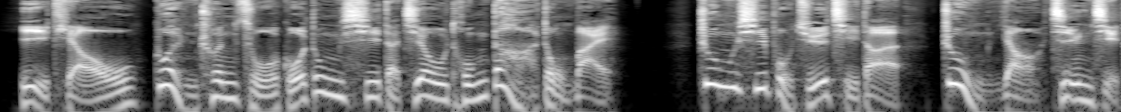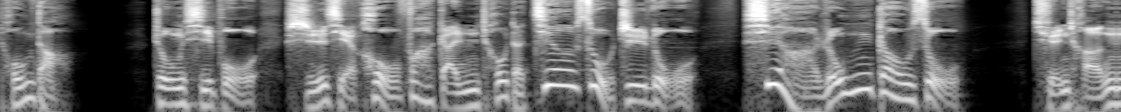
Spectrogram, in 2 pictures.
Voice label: 男 宣传片 宣传介绍; 厦蓉高速织金至纳雍段宣传介绍

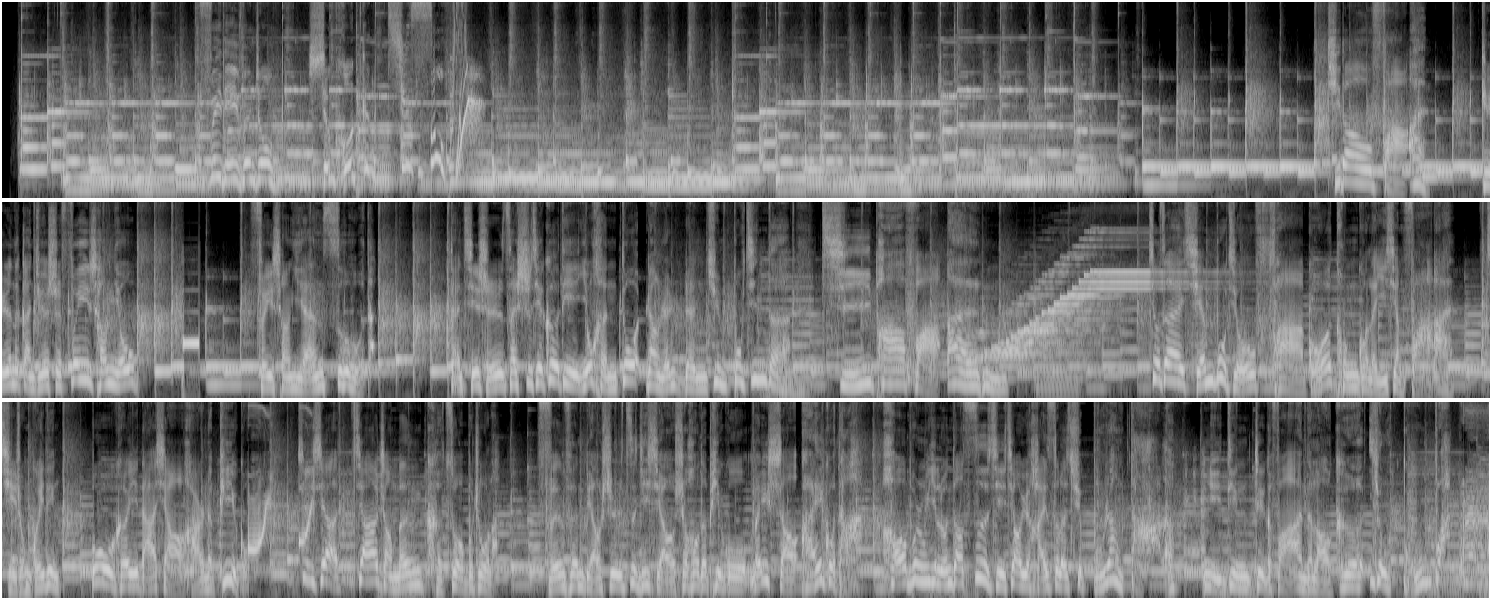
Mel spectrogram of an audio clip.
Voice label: MG 逗比 欢快 飞碟说 配音; 奇葩法案

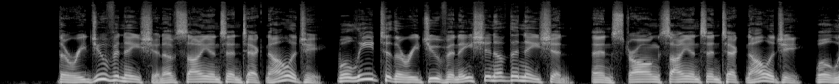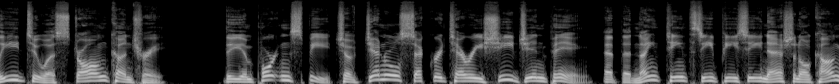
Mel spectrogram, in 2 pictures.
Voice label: 外籍英男 干音 党政 农业现代化

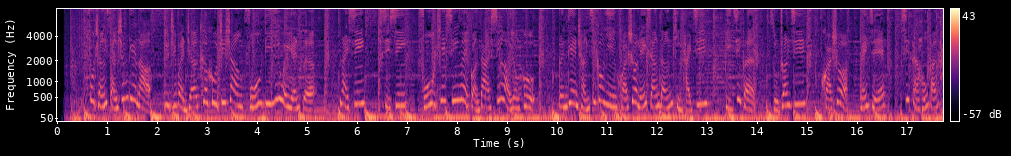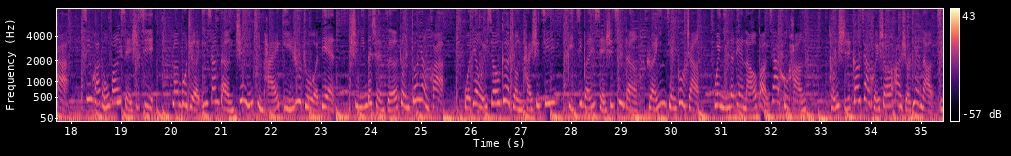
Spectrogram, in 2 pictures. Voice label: 促销广告 车上放的促销广告 激情甜美, 国语女声配音

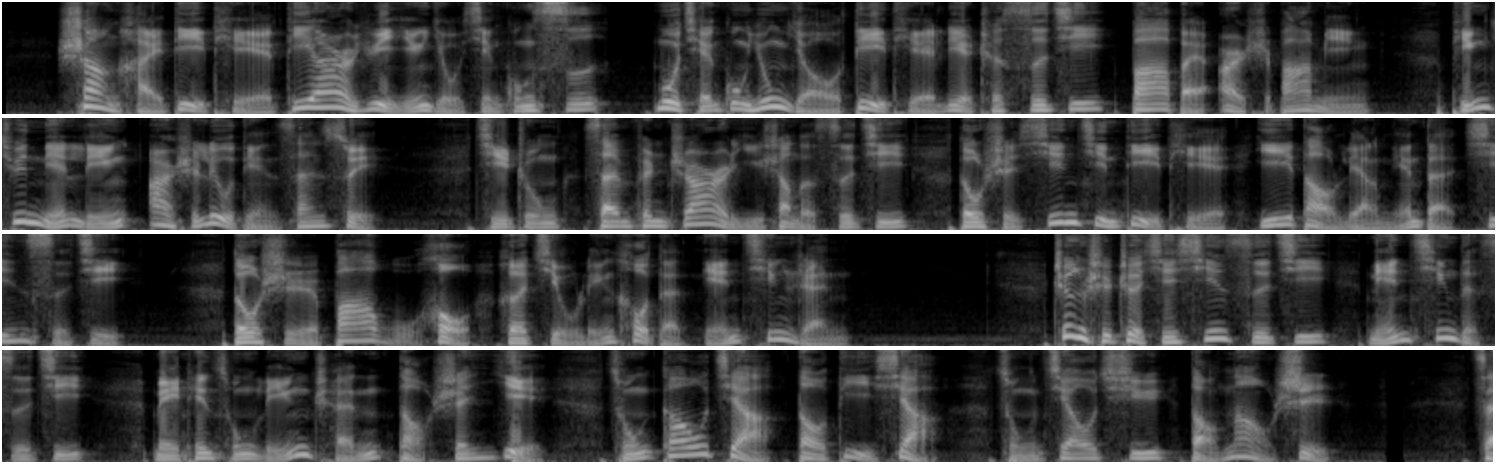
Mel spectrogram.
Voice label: 人物类讲述类; 人物样音; 汽车城市地铁

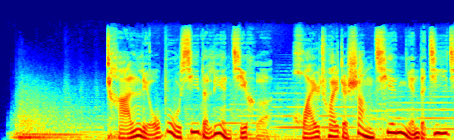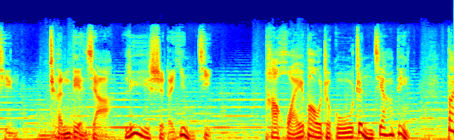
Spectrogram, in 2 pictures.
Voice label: 男 专题 双拥 记录风格, 国语男声配音; 嘉定; 大气

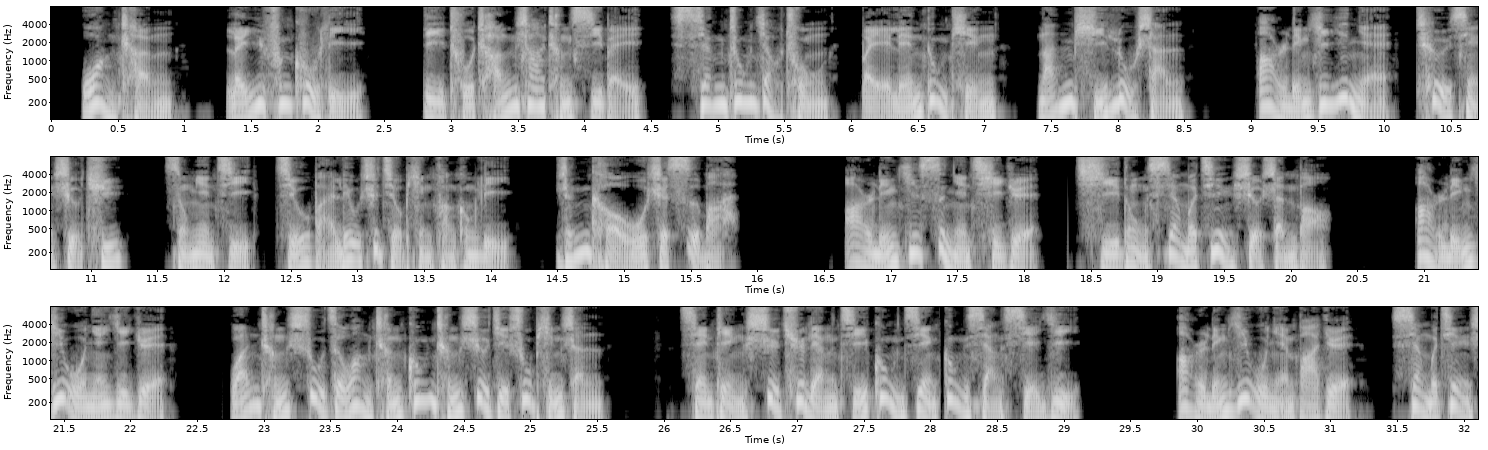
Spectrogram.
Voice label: 男-政府-地理信息数据, 配音案例; 数字望城

